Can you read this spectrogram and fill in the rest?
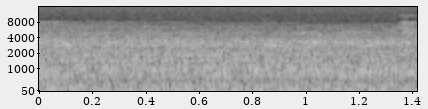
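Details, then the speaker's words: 1971 Range Rover with Petronix-type electronic ignition in the Lucas distributor, which greatly improved running, held at steady revs. Smooth dense roar with no misses, stumbles or knocks. Normal revving; owner doubts the viscous fan is working. "So you can hear the engine is purring. Really is purring. And that's on the Parental system."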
